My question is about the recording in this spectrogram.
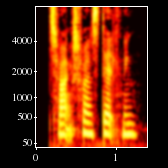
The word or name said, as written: tvangsforanstaltning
